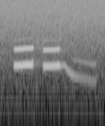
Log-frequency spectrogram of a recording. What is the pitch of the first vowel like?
high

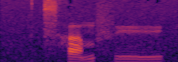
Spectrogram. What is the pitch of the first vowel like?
rising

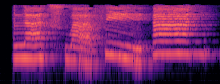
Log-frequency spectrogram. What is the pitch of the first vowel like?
rising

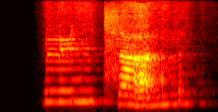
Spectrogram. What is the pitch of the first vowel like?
high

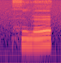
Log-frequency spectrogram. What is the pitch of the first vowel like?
low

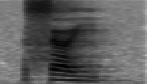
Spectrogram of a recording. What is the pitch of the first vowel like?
low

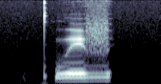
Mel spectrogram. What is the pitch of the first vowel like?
high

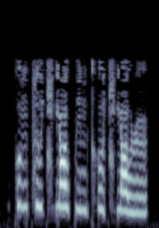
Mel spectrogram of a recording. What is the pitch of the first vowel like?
high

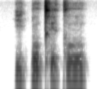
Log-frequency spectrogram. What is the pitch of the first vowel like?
low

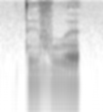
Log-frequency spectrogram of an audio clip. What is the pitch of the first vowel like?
rising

